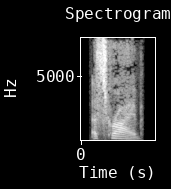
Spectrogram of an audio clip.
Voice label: "ascribe", English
